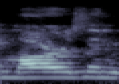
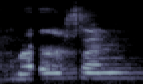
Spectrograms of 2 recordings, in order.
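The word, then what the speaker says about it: Märzen: to me a little bit how people are pronouncing it. So we're gonna have a topic on that. People say Marzen, but it's Merson.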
